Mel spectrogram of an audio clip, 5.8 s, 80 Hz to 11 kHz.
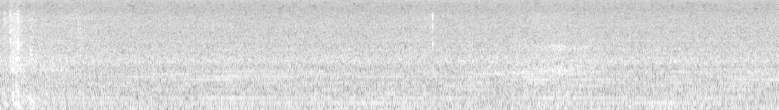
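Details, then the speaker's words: Casablanca Columbia ceiling fan with a metal-on-metal K63 motor, tested in a garage: only a faint, steady low hum with no ticks, rattles or wobble; it runs smooth and bedroom-quiet. "I definitely hear it now. It's not loud, though."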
